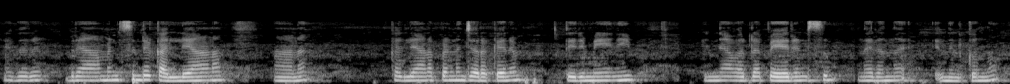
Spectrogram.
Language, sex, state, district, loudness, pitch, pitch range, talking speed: Malayalam, female, Kerala, Kollam, -17 LUFS, 185 Hz, 180-195 Hz, 85 wpm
